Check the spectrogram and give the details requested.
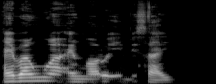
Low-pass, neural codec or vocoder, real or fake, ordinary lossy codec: none; none; real; none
